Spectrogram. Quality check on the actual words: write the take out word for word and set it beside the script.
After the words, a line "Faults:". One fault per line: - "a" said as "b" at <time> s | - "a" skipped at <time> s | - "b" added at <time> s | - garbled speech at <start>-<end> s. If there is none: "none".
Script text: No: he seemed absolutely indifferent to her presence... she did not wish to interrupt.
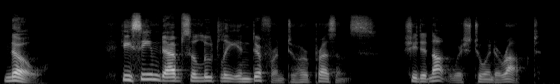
No: he seemed absolutely indifferent to her presence... she did not wish to interrupt.
Faults:
none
